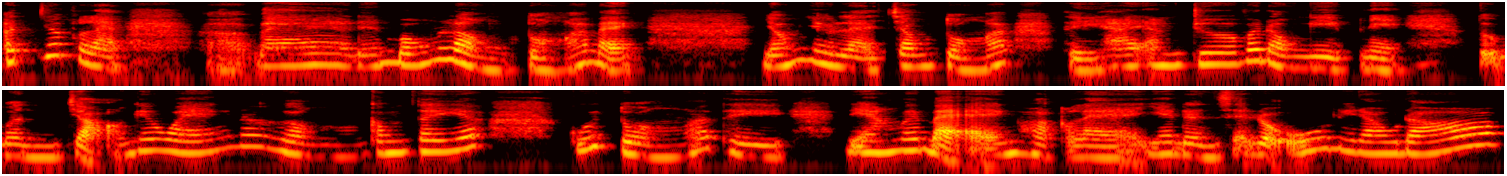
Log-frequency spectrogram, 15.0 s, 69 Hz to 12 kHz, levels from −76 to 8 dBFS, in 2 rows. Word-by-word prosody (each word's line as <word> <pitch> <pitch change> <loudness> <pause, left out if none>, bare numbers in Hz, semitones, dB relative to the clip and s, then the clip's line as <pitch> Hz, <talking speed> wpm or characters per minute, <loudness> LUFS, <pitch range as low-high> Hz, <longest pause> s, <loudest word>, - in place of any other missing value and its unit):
ít 310 0 +2
nhất 450 +2 0
là, - - +3 0.5
ờ, - - -5
3-4 245 +3 0
lần 280 - +5
một 180 - -10
tuần 195 -2 -1
á 285 - 0
bạn. - - +4 0.7
Giống 235 +6 0
như 295 -6 +1
là 210 -5 +1
trong 235 +3 +2
tuần 205 -4 0
á 265 +4 +1 0.3
thì 180 -1 -1
hay 225 +3 +1
ăn 245 +1 -1
trưa 265 0 +2
với 320 - +5
đồng 220 -7 +1
nghiệp 205 -2 0
nè, 195 -3 -1 0.4
tụi - - -1
mình 195 -3 -4
chọn 230 +2 +3
cái 290 +1 -1
quán 280 +3 -1
đó 380 - -4 0.2
gần 240 -3 0 0.3
công 255 +1 -1
ty 275 +2 +1
á, 340 - +3 0.5
cuối 375 - -1
tuần 220 -5 +1
á 315 +2 -2
thì 210 -6 -3 0.3
đi - - 0
ăn 260 +1 +2
với 295 0 +1
bạn 255 -4 +6
hoặc 210 -3 -2
là 190 -1 +1 0.2
gia 240 +1 -1
đình 215 -4 -2
sẽ 205 - -2
rủ 265 +7 +3
đi 290 - -3
đâu 245 -1 +1
đó 255 +9 +4
245 Hz, 205 wpm, -25 LUFS, 215-275 Hz, 0.7 s, bạn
